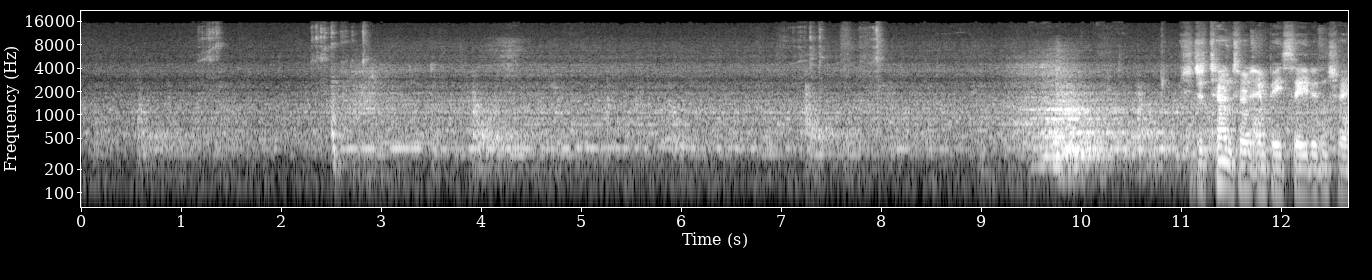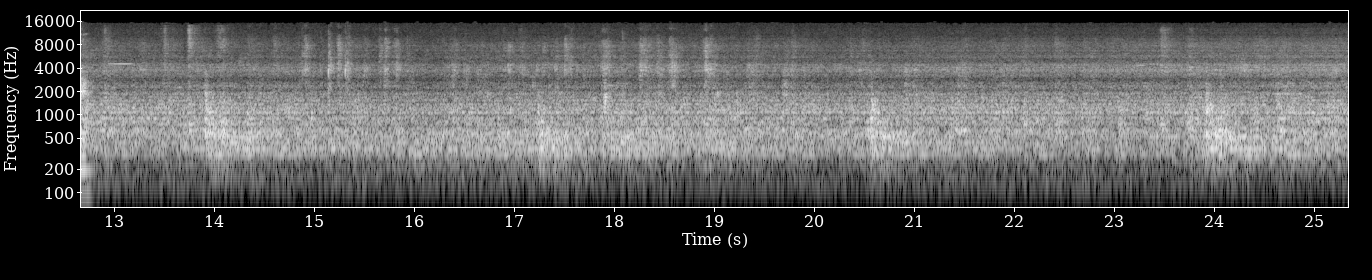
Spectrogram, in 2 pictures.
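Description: Game sound plays from a television speaker.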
